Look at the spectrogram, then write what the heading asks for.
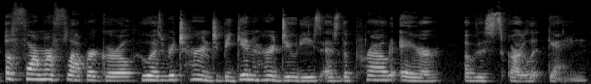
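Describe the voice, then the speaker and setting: A North American woman hosting a book vlog in a playful, theatrical manner, mixing casual chat with dramatic readings and asides. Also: on the low side. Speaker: book channel host. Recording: clearly audible background hiss.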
